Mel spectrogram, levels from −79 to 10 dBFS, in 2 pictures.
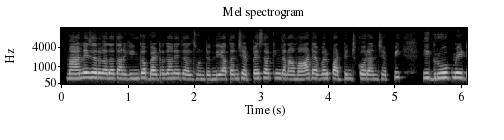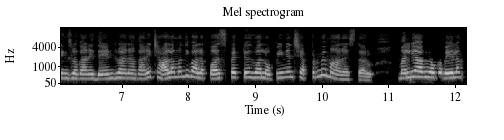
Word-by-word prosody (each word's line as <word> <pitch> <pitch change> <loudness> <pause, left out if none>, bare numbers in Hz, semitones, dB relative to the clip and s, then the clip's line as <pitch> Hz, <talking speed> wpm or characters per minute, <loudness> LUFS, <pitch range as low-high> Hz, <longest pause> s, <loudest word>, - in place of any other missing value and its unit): Manager 285 +3 +5
కదా, 260 0 +3
తనకింకా 250 +2 0
better 245 +1 +2
గానే 260 0 -1
తెలిసుంటుంది. 225 -1 -4
అతను 240 +1 -4
చెప్పేసాకింక 265 +1 -2
నా 225 - -1
మాటెవరు 250 +1 0
పట్టించుకోరని 235 0 -2
చెప్పి, 230 +7 -7 0.4
ఈ - - 0
గ్రూప్ 285 +2 +3
మీటింగ్స్‌లో 265 -2 +1
కాని, 245 0 +1
దేంట్లో 255 +4 0
అయినా 265 -1 -3
కాని, 270 +5 -2
చాలా 260 +4 +2
మంది 355 +3 -3
వాళ్ళ 280 -3 +2
పర్స్‌పెక్టివ్స్, 290 +4 +1
వాళ్ళ 280 -1 +2
ఒపీనియన్స్ 310 +5 -6
చెప్పడమే 300 +10 -4
మానేస్తారు. 205 -7 -4 0.5
మళ్ళీ 295 +5 0
అవి 325 -1 +2
ఒకవేళ 280 0 +5
260 Hz, 150 wpm, -23 LUFS, 240-285 Hz, 0.5 s, Manager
